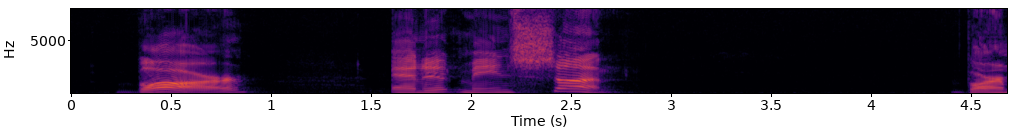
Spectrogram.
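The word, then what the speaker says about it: בר: a patak under it and this is is pronounced bar and it means sun bar mitzvah so and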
